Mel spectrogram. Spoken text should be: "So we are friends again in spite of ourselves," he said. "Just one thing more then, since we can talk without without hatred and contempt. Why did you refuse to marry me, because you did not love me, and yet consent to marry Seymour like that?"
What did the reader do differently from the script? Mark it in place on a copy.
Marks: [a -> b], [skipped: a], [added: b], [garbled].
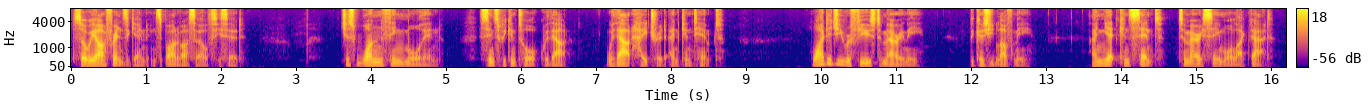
"So we are friends again in spite of ourselves," he said. "Just one thing more then, since we can talk without without hatred and contempt. Why did you refuse to marry me, because you [skipped: did not] love me, and yet consent to marry Seymour like that?"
